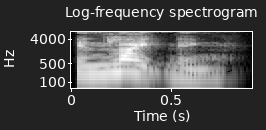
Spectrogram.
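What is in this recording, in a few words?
"enlightening", British English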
